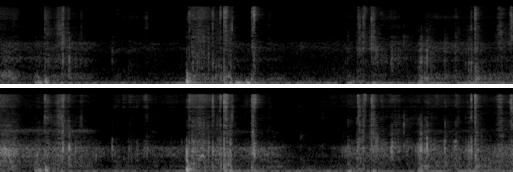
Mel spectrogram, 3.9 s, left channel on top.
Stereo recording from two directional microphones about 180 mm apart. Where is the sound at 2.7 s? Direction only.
5° left (ahead or behind).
